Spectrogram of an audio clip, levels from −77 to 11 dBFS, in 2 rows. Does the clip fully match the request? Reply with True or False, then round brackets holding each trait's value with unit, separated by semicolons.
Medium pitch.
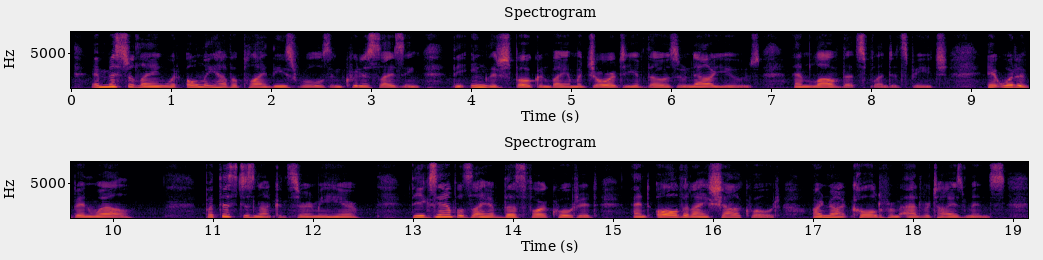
True (170 Hz)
